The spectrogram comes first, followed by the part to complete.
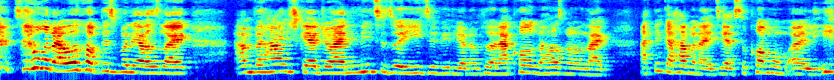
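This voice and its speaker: Over noticeable background noise, a woman with a Yoruba accent speaks at a very fast pace with a fairly high pitch and ordinary pitch variation. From Nigeria (grew up in Jos). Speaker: lifestyle vlogger. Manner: hesitant with fillers.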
